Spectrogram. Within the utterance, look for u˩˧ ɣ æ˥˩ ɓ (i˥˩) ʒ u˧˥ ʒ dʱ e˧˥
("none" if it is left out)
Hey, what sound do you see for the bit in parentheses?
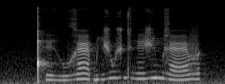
i˧˥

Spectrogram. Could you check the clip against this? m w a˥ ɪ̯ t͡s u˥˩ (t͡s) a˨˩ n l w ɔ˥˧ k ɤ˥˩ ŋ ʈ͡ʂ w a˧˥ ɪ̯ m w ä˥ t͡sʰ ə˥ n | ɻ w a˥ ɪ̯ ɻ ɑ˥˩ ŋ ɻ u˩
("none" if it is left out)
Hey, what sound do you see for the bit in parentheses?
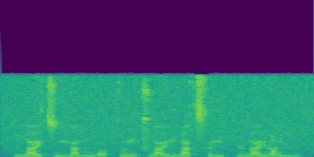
n̪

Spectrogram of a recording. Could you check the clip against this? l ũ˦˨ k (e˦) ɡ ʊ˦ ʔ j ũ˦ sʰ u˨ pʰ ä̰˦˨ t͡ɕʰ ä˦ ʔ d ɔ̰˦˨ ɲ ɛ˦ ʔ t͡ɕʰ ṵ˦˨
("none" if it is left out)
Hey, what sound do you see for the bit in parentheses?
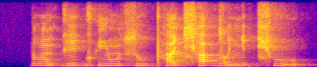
e˨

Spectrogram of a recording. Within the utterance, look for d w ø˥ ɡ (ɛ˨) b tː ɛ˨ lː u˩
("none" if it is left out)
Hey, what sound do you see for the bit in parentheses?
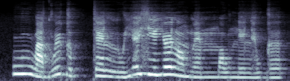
ə˨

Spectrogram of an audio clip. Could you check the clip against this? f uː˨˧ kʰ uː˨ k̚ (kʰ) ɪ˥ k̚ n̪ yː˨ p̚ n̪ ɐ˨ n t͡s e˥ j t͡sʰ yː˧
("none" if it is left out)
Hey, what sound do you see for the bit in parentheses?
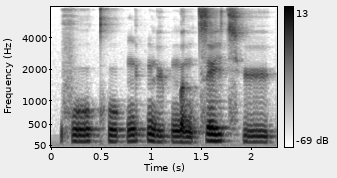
ŋ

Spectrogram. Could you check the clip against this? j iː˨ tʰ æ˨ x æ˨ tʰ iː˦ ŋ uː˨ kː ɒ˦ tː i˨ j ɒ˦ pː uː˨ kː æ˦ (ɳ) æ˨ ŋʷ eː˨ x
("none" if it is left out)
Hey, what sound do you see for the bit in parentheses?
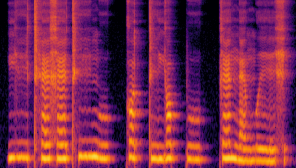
ŋ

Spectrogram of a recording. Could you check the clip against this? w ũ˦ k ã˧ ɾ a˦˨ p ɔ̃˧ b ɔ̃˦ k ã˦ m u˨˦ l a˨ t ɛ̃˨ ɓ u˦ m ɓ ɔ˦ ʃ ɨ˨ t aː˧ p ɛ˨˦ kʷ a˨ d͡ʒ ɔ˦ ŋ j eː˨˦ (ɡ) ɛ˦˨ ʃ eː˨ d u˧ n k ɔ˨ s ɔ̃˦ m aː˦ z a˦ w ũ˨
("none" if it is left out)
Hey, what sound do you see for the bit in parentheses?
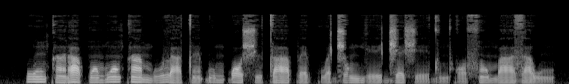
d͡ʒ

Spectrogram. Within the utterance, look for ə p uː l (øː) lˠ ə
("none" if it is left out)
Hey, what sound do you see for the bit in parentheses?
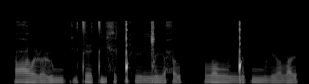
øː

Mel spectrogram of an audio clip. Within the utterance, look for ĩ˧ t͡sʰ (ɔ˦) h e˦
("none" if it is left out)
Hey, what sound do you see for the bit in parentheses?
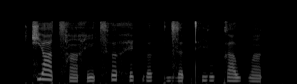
ə˦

